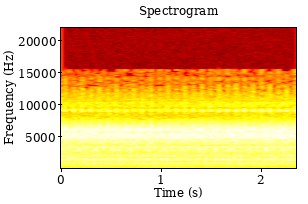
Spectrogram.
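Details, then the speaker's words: 1997 Suzuki Baleno, misfiring, limping and lacking power: petrol engine idles roughly with uneven stumbling pulse; caused by leaking spark plug wire caps on cylinders 2 and 3, one cap found detached. "jadi kita bisa ketemu Satu kita cari penyebabnya suaranya yang kencang seperti tadi dan brebet ya saya sudah terlihat di bagian kepala busi nomor 2 dan nomor 3 ini mengalami kebocoran"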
